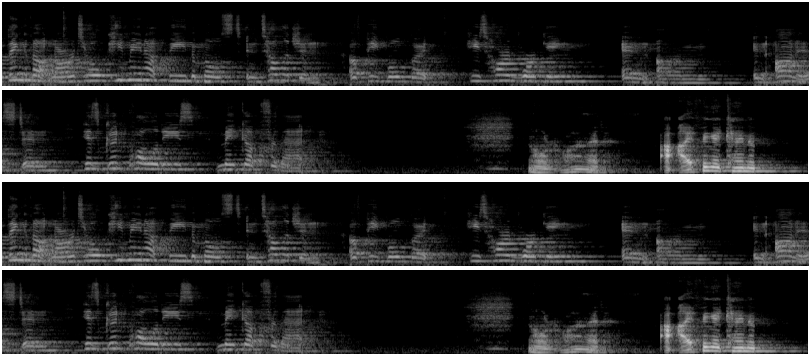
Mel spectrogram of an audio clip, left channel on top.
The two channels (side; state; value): both; identical; correlation 1.00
